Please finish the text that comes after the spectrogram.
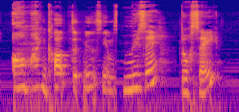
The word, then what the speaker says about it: Musée d'Orsay: Musée d'Orsay, if I'm not wrong, that's how it's pronounced.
